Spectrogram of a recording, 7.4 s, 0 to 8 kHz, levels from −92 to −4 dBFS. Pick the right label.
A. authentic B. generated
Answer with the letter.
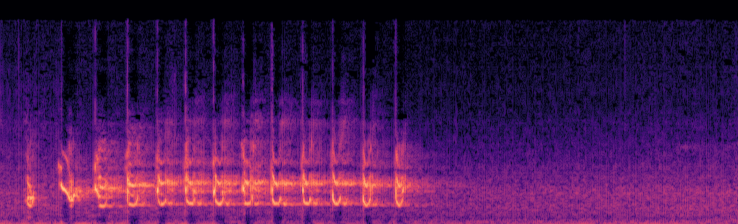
B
